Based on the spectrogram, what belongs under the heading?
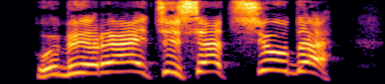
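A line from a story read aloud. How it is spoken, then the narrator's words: Shouting. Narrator (Russian): закричал Словик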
